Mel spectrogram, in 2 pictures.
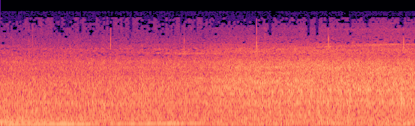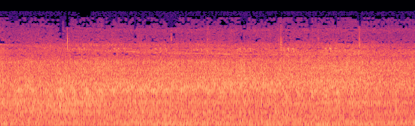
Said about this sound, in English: Ah, the dulcet tones of a diesel engine.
